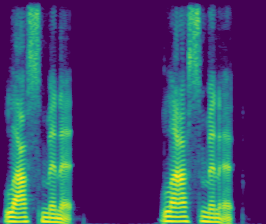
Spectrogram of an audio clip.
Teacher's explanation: we're going to drop that T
